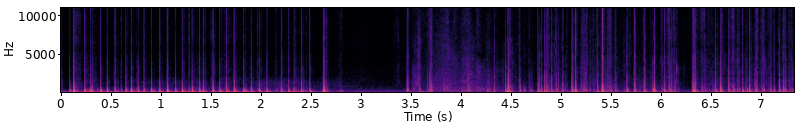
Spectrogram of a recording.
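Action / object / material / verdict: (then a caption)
tap / padded synthetic leather bicycle saddle over a plastic shell / synthetic leather / none. Fingertips tap on a black padded bicycle saddle with a synthetic leather cover and red trim, held in the hands, with the padded top over a plastic shell. A fast run of short, dull, low thuds fills the first two and a half seconds, then a brief near-silent pause. Softer, more irregular taps follow, mixed with light scratchy rubbing on the cover.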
